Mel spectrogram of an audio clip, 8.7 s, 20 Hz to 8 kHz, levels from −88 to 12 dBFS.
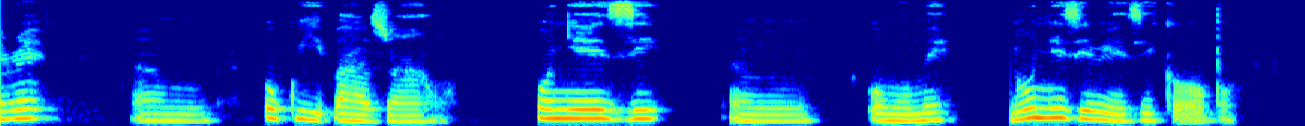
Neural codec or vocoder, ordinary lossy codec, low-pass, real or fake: none; none; none; real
